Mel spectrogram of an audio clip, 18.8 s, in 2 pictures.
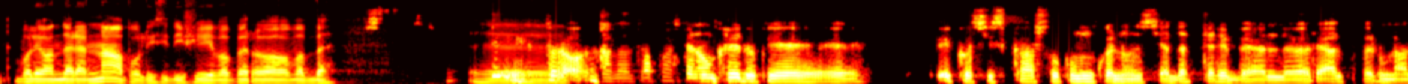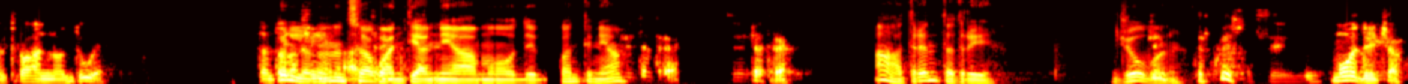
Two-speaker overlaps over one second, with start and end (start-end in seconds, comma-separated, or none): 11.2-12.7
